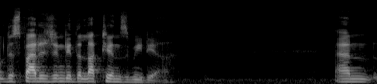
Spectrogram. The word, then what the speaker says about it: Lutyens: they call disparagingly the Lutyens media. And they will mispronounce Lutyens as Lutyens and make a very poor pun to say that these are all looters.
